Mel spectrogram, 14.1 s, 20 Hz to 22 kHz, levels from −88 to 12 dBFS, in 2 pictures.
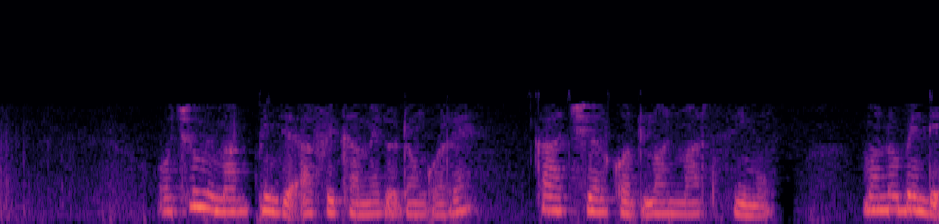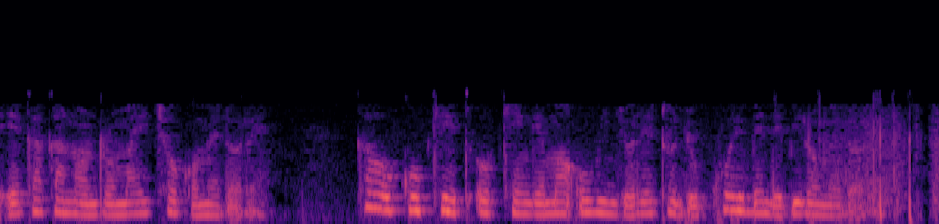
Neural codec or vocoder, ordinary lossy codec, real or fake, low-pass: none; AAC, 16 kbps; real; 7.2 kHz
